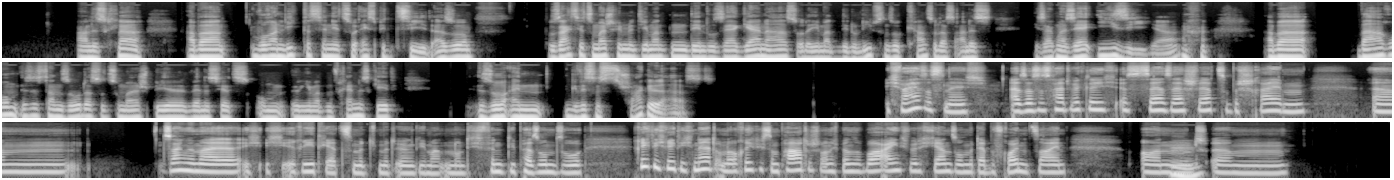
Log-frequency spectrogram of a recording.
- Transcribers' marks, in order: in English: "easy"; chuckle; in English: "Struggle"
- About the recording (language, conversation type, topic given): German, advice, Wie kann ich Small Talk überwinden und ein echtes Gespräch beginnen?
